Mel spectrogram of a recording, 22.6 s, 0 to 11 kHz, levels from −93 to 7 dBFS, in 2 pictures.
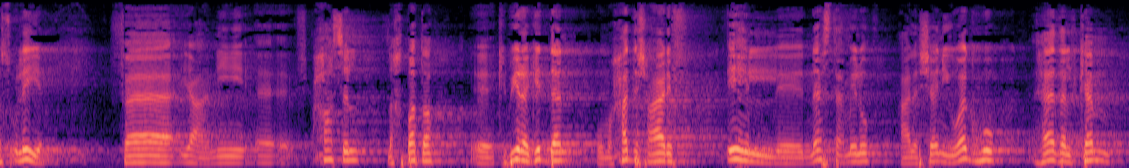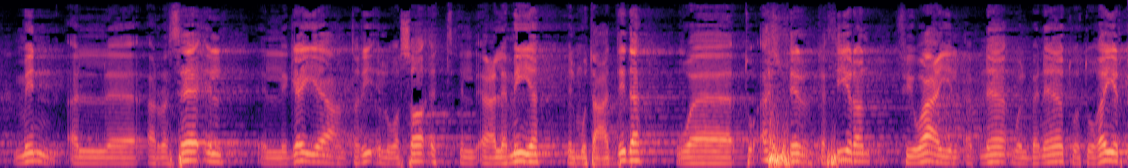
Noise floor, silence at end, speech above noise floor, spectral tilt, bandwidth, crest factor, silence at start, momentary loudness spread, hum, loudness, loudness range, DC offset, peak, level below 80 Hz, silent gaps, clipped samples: -44 dBFS; 0 s; 24 dB; -5.5 dB/octave; 10.5 kHz; 20 dB; 0 s; 14 LU; none; -21 LUFS; 5 LU; under 0.1%; 0 dBFS; -48 dBFS; none; under 0.1%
